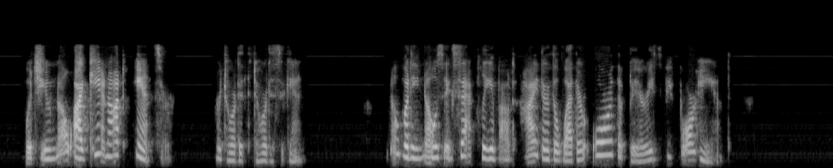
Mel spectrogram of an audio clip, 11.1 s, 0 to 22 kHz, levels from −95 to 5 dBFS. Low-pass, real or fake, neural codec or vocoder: 7.2 kHz; fake; vocoder, 22.05 kHz, 80 mel bands, HiFi-GAN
